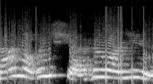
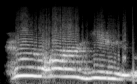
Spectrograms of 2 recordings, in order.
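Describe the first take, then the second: First: Higher-pitched quick comeback; retold firm retort. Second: High, slow, raised demand; possessed man's challenge. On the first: Investigator answering the spirit's challenge, retorting. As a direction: throw the question straight back. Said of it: "And I said". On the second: Retold or imitated. Possessed man confronting the approaching investigator, demanding. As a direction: challenge an intruder, stretching each word. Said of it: "He goes".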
